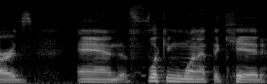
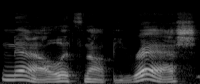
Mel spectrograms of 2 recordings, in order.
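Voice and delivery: slow calming voice; slower than usual. Acted. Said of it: "says the skinny, creepy-faced man".

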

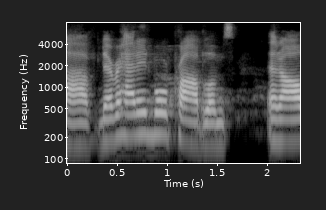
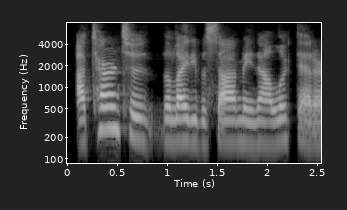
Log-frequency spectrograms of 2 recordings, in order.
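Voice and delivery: ordinary delivery

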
